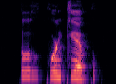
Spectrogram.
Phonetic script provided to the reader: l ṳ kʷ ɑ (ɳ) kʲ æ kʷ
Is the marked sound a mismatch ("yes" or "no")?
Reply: no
